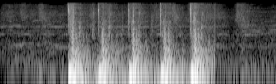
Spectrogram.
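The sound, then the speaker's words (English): Five firm, evenly spaced knocks on a door in quick succession, dull and thudding, clearly audible over a quiet background with no voices. “Baron will knock.”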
